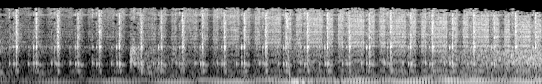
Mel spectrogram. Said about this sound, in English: The clock is ticking.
